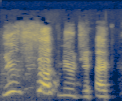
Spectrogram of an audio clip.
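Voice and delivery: high, loud jeer in play; mock heckle. Fan imagining someone heckling New Jack, high mock shout. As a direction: call out like a foolhardy heckler.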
